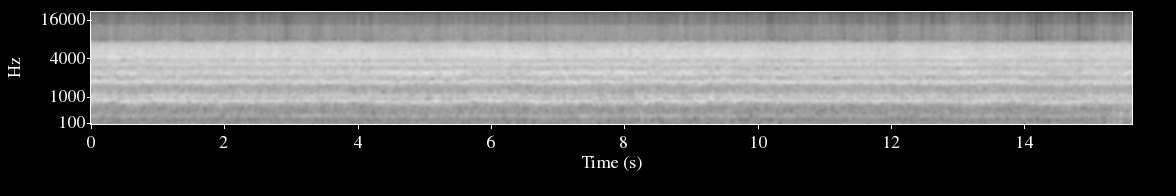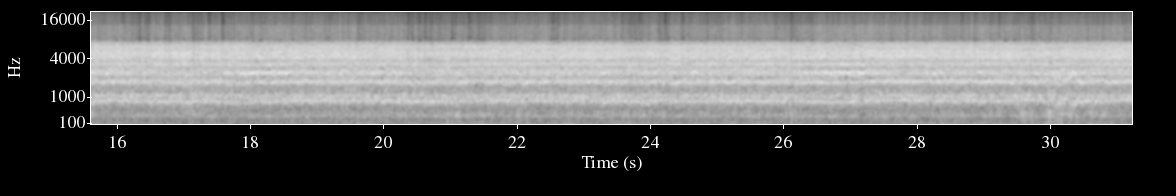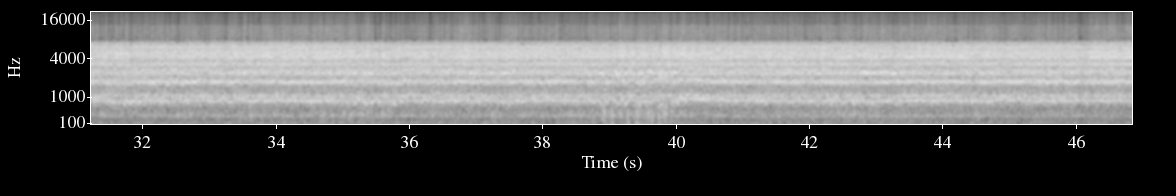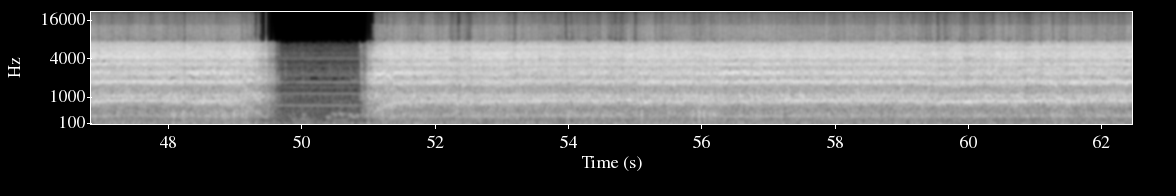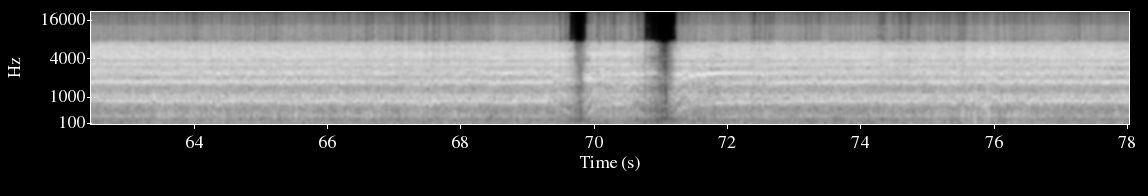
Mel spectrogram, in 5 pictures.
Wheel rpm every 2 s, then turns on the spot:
230, 240, 220, 220, 220, 230, 220, 220, 220, 230, 230, 230, 230, 220, 230, 230, 230, 230, 230, 230, 230, 230, 230, 230, 140, 80, 220, 230, 220, 230, 220, 230, 230, 230, 180, 110, 220, 230, 230.
none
